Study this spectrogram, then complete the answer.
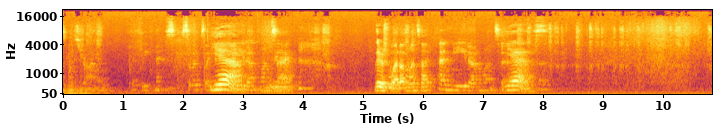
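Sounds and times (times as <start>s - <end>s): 
low steady hum: 0.0s - 10.8s
speech: 1.3s - 4.2s, 5.2s - 8.2s
handwriting: 7.7s - 10.8s.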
